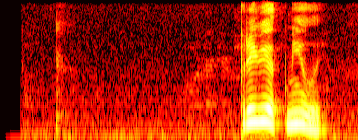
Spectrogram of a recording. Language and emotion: Russian, positive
